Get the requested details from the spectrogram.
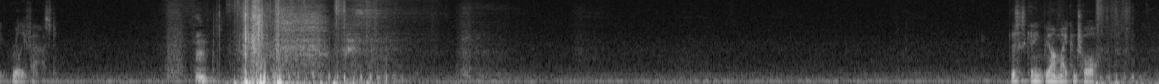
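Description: A man speaks in a low, strained voice, heard through a room microphone.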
